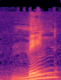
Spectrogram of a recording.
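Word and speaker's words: من: Min is pronounced min and it means from.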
